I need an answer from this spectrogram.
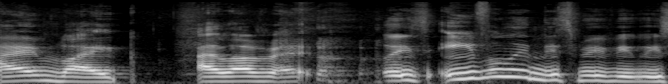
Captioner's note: laughs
